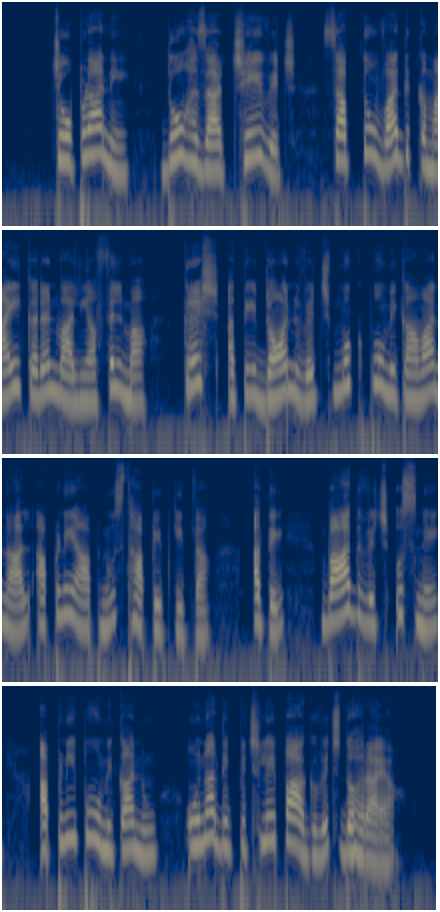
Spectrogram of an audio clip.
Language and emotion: Punjabi, neutral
